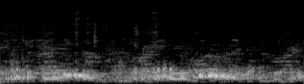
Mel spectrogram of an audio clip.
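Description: A male Punjab pigeon coos in low, throaty bursts while being held and handled, the soft rolling calls continuing steadily through the moment at close range.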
